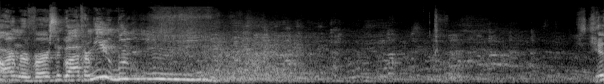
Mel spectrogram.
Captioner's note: audience laughs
